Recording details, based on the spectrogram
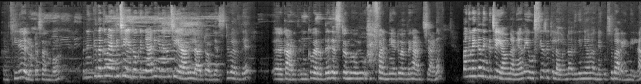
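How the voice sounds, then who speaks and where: A woman explains how she records song covers in a relaxed, chatty way, often pointing things out as she goes. Her voice is high and she talks quickly. The sound carries the ring of a small closed room. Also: roomy sound, faint music behind. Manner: chatty and informal, often saying "see" while showing things. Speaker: singer giving an app tutorial. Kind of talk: casual screen-recorded tutorial.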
